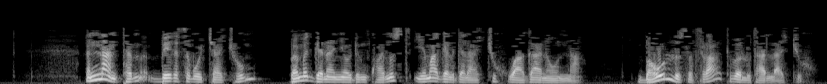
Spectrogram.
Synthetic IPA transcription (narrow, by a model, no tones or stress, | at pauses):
ʔɨnːant̪ʰəmbe̞t̪ʰəsəβo̞t͡ʃːat͡ʃːɪhʊm | bəməɡːənaɲːawd̪ɨŋkʷanwʊst̪ʼjɛmaɡəlɡəlat͡ʃːɪhwaɡanəwɨnːa̰ | bəhulːusɨfɾat̪ʰɨβəlut̪ʰalːa̰t͡ʃːɪ̰h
